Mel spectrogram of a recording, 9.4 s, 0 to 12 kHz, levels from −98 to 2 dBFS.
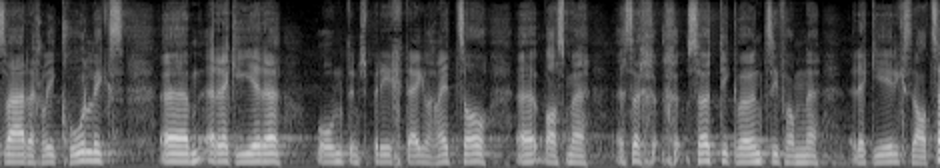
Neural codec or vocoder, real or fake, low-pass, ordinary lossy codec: none; real; none; none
